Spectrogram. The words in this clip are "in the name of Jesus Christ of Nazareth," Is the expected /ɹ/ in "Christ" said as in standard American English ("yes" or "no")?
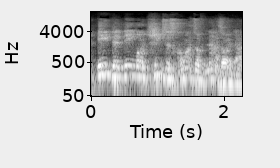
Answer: no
